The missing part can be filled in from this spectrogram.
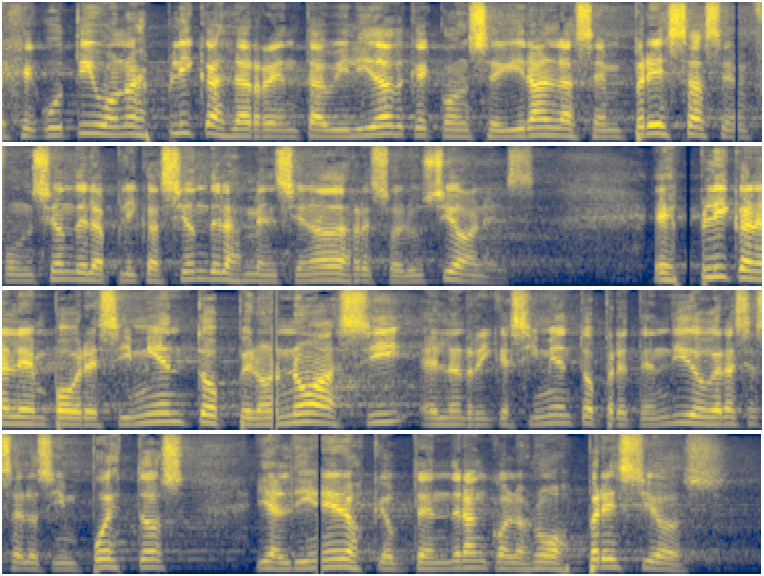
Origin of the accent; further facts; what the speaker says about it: Argentina; lo que nos pertenece como argentinos, nuestro subsuelo, nuestros recursos naturales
